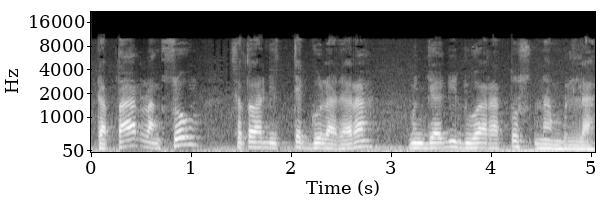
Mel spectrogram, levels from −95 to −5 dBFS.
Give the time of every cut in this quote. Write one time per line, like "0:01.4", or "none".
none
